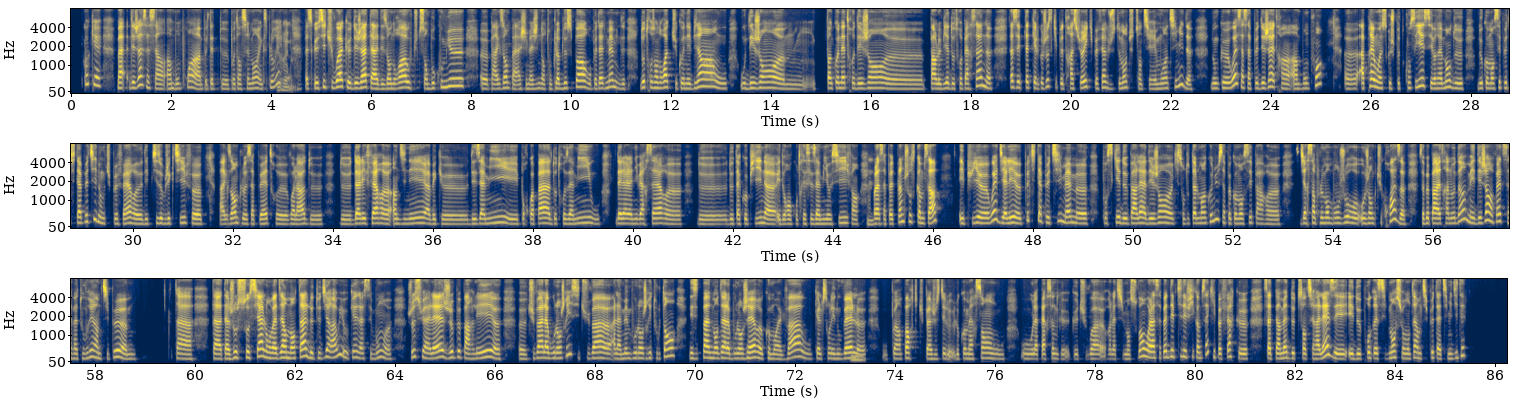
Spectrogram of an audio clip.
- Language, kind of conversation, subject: French, advice, Comment surmonter ma timidité pour me faire des amis ?
- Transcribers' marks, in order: stressed: "mieux"; drawn out: "heu"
